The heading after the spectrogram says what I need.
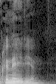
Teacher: Canadian again stress in the second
